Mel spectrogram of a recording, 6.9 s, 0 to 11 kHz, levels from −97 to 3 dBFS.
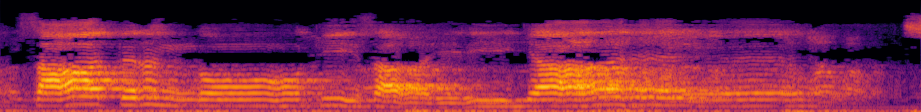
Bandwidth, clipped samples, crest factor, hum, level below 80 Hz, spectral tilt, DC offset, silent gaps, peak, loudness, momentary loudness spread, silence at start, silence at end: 6.8 kHz; under 0.1%; 16 dB; none; -40 dBFS; -5 dB/octave; under 0.1%; none; -2 dBFS; -18 LUFS; 16 LU; 0 s; 0 s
